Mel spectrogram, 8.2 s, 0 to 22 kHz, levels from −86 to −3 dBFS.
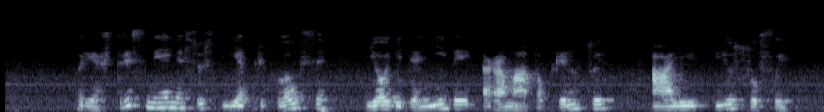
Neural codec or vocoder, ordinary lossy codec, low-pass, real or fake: none; MP3, 96 kbps; 7.2 kHz; real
